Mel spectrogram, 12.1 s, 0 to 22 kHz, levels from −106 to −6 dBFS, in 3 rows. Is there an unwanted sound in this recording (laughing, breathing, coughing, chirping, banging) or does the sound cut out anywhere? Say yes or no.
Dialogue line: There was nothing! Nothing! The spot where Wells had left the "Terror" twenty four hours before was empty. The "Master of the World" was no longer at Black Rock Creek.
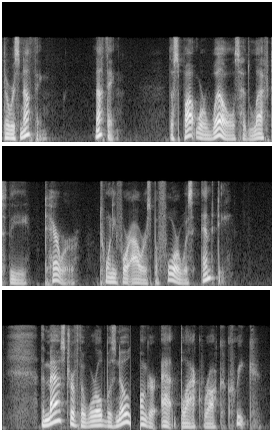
yes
